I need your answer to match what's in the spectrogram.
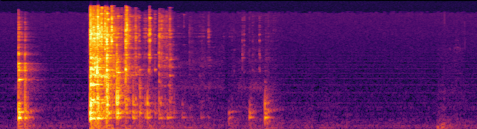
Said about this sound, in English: And he took two, they were coffee cups. I just have these because they're bigger. And he set them down and he took them. And he went like this.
